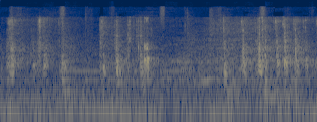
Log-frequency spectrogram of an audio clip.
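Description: Rapid typing on a Tt eSports Poseidon Z RGB gaming keyboard with clicky blue mechanical switches, a steady stream of close, crisp key clicks with no voices.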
